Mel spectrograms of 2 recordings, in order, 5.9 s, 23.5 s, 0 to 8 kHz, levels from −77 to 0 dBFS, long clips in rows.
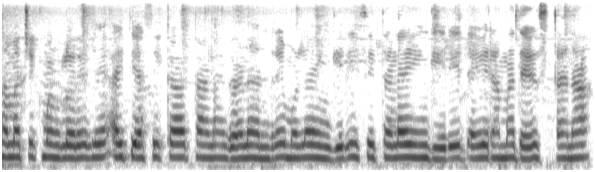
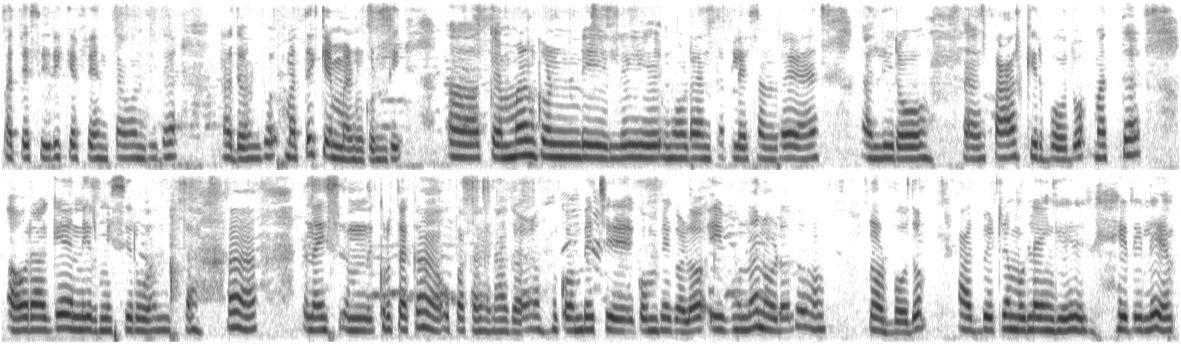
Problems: background sounds at intervals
